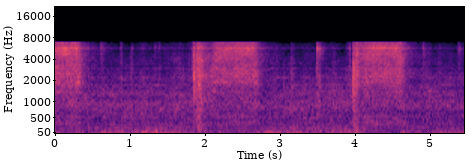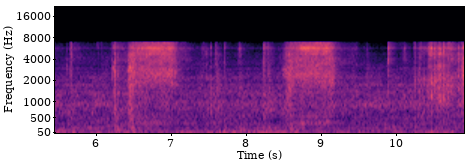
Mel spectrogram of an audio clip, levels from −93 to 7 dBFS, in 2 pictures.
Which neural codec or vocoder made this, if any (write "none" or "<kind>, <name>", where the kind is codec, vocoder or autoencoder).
codec, SNAC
